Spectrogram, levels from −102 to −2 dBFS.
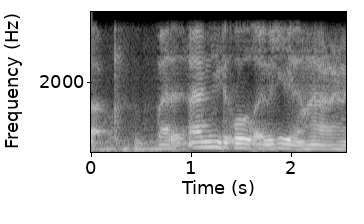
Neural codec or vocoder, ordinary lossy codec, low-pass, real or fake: codec, 16 kHz, 1 kbps, FreqCodec, larger model; none; 3.6 kHz; fake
